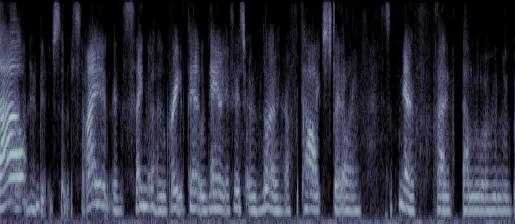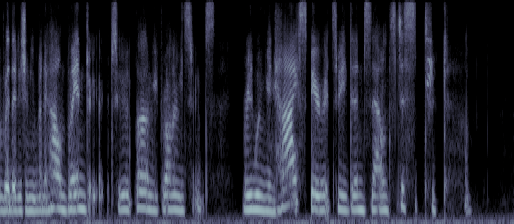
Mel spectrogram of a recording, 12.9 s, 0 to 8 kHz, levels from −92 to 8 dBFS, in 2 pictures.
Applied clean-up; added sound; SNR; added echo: neural diffusion model UNIVERSE++.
